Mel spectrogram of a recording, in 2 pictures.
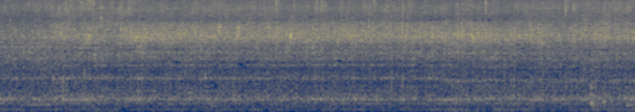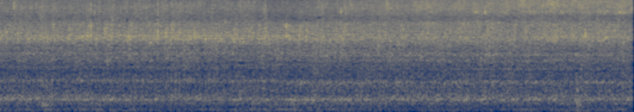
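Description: Steady sizzling of meat masala frying in a pot: an even hiss that holds at the same level throughout.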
